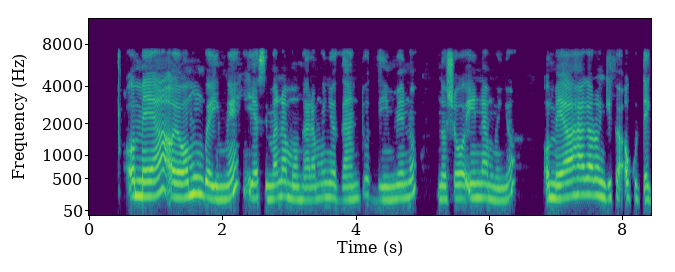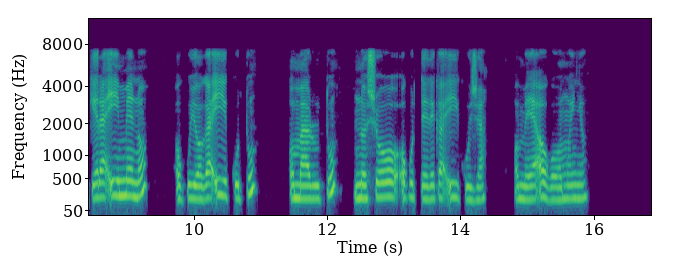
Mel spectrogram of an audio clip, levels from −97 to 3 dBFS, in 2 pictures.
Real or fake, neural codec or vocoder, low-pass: real; none; 7.2 kHz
